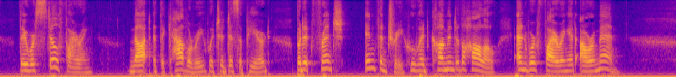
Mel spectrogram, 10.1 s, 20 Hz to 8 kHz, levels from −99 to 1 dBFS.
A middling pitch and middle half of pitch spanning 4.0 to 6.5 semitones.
No: high, 205 Hz; average, 5.1 semitones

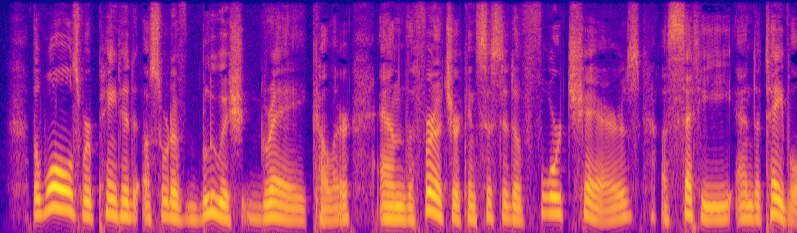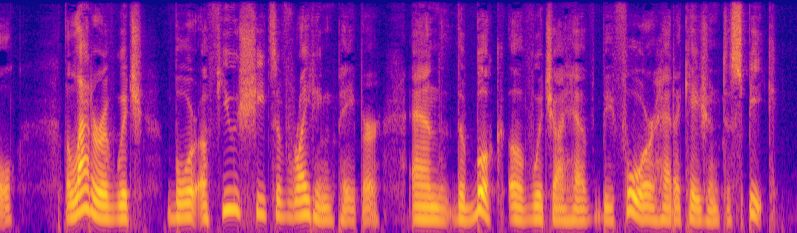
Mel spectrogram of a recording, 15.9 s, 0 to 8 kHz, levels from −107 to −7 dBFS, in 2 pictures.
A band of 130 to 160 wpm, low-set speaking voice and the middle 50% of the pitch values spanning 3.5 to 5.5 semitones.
No: average, 170 wpm; low, 125 Hz; average, 4.4 semitones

